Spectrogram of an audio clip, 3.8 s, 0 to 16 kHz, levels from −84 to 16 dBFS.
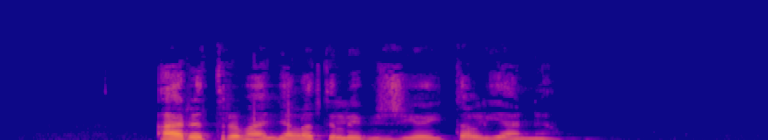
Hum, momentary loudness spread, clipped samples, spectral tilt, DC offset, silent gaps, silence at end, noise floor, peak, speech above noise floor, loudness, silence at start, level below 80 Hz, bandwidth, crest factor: none; 13 LU; under 0.1%; -5.5 dB/octave; under 0.1%; none; 1.05 s; -82 dBFS; -2 dBFS; 59 dB; -24 LUFS; 0.8 s; -72 dBFS; 10.5 kHz; 24 dB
